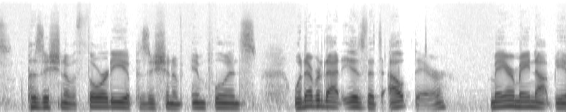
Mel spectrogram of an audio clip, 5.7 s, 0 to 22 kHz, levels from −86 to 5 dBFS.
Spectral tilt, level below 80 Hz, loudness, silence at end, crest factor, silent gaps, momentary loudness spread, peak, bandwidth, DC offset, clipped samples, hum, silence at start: -6.5 dB/octave; -68 dBFS; -29 LUFS; 0 s; 14 dB; none; 11 LU; -14 dBFS; 19.5 kHz; under 0.1%; under 0.1%; none; 0 s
